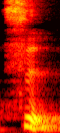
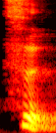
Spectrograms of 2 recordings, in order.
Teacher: The fourth tone was from high to low.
